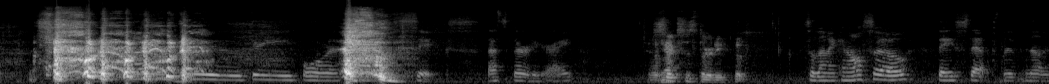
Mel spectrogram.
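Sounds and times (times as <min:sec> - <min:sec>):
person coughing after inhaling a drink: 0:00.4 - 0:02.2, 0:03.4 - 0:04.2
speech: 0:05.1 - 0:10.4.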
